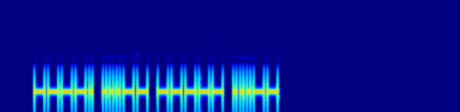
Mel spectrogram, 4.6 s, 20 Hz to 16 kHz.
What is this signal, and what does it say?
Morse code, heard as a keyed tone, about 34 wpm, 700 Hz. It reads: 9303
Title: Numbers - 4-Digit 35wpm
